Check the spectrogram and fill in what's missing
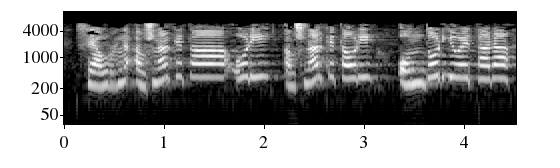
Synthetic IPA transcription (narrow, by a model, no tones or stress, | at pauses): se̞awawznaɾke̞t̪ao̞ɾiawznaɾke̞t̪ao̞ɾi | o̞nd̪o̞ɾio̞e̞t̪aɾa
